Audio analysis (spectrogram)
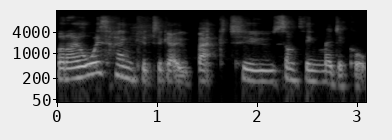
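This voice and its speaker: Here a woman talks at a moderate pace. She has a southern British accent. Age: 60s. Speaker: complementary therapist. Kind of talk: interview.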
